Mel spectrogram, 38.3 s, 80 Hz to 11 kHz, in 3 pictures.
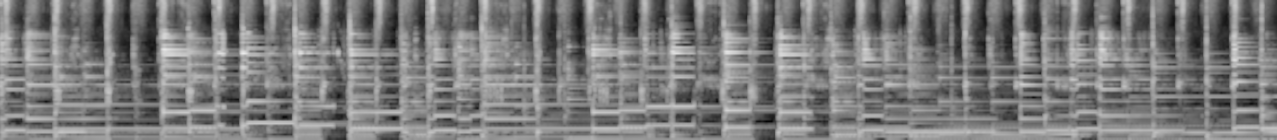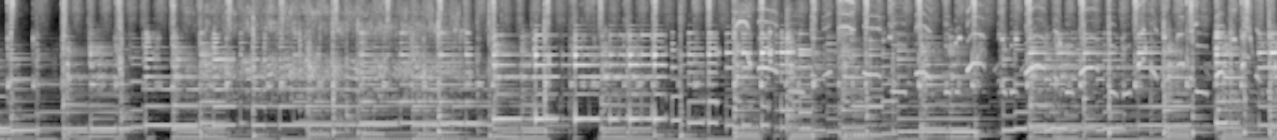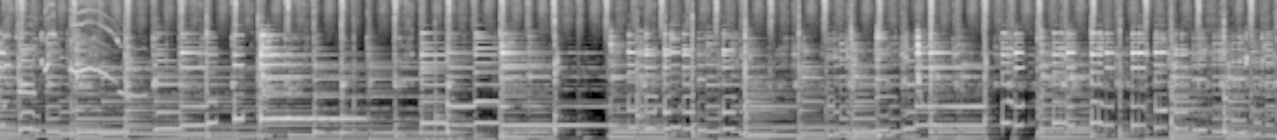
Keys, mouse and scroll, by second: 0.0 click, 3.2-6.9 middle drag, 7.4 scroll down 1, 7.7-8.4 middle drag, 8.7-9.0 scroll down 2, 9.0 middle click, 10.0-10.4 middle drag, 10.6-11.4 shift+middle drag, 11.6-12.4 middle drag, 12.7-13.2 shift+middle drag, 13.1-14.0 shift+scroll up 3, 14.1-14.9 shift+middle drag, 15.3-15.9 middle drag, 16.2-17.1 shift+middle drag, 19.5-20.8 drag, 21.7 click.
